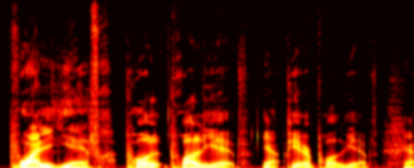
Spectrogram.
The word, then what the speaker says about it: Poilievre: I mean, if you say it with the proper French accent, yeah, it's Poilievre.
